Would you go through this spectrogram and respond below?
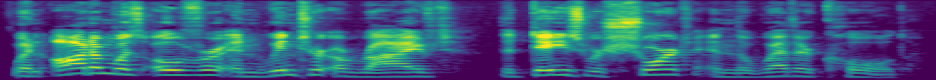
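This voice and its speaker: A man's voice: on the high side, animated, moderate pace. A man who reads children's stories aloud and talks casually as host. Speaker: storybook reader and channel host. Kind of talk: children's read-aloud narration with casual commentary.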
